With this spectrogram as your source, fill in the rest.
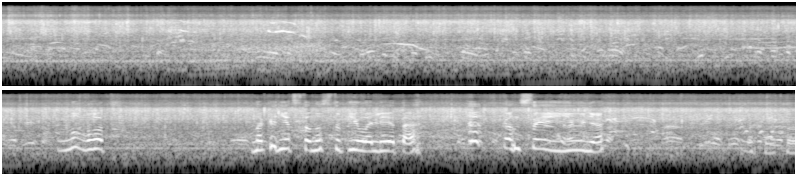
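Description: Children shout and squeal playfully nearby.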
